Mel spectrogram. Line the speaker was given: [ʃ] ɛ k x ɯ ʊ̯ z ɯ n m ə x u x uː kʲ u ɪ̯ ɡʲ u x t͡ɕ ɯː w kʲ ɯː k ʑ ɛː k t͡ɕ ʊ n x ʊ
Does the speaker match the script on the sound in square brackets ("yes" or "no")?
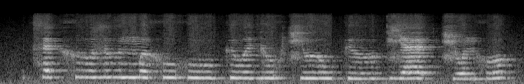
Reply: no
